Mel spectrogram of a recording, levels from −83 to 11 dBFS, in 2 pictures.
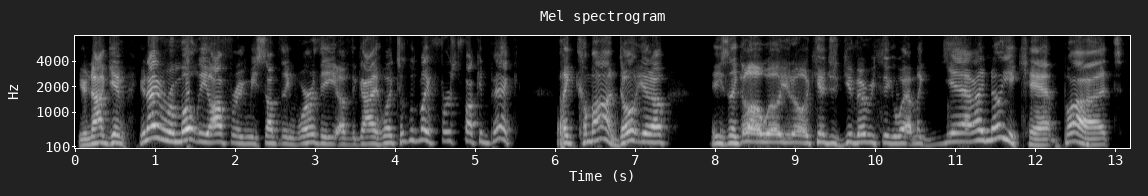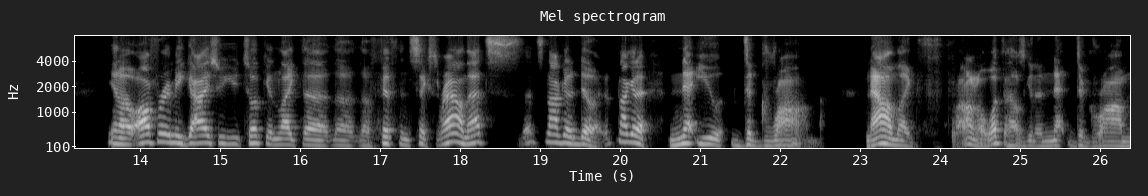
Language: English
